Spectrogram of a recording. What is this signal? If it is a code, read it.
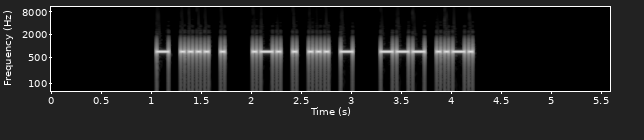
Morse code, heard as a keyed tone, about 30 wpm, 700 Hz. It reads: THE REST OF
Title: Sets of 3 Words 30wpm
